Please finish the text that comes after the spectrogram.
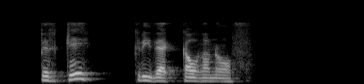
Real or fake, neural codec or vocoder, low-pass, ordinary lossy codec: fake; codec, 16 kHz, 6 kbps, DAC; 7.2 kHz; MP3, 48 kbps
